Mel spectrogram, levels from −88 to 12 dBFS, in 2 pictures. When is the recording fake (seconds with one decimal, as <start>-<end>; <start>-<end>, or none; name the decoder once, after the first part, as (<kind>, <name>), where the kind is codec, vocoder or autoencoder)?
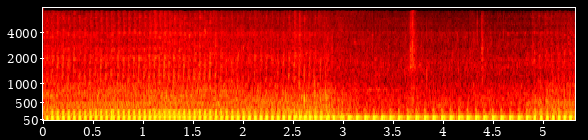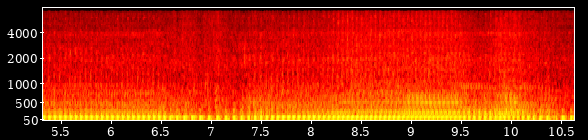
1.7-4.4 (autoencoder, DAC-VAE)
